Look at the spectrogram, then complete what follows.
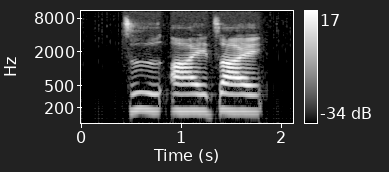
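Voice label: "zai", Mandarin Chinese; phonetics; bpmf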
